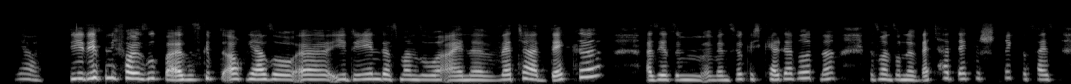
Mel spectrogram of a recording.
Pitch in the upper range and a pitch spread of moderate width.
Yes: high, 230 Hz; average, 3.1 semitones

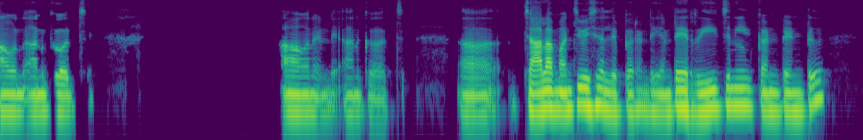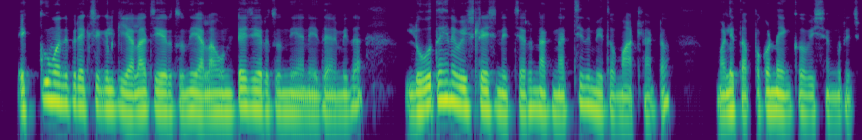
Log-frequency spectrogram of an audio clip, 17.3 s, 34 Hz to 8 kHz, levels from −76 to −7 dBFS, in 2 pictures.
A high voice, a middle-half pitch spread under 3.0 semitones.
No: low, 110 Hz; narrow, 2.5 semitones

